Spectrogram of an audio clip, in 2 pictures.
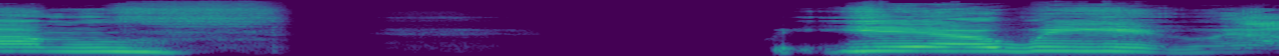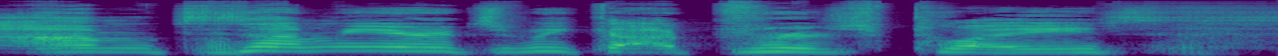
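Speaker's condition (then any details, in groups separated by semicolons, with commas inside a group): Cerebral palsy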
